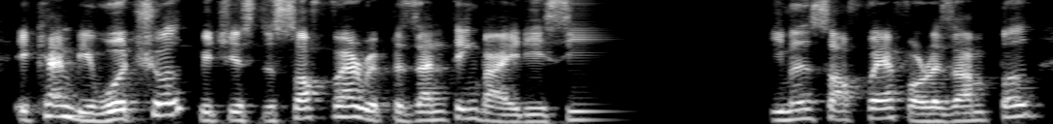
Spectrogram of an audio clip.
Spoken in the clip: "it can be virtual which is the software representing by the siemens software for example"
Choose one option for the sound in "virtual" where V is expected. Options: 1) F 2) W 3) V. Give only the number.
2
